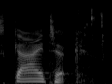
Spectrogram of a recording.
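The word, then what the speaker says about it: Skiatook: to one tornado warning it's pronounced Sky took my bad if you're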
